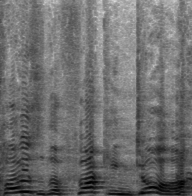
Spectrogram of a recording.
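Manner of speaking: yelled at full volume. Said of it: "I'm gonna go".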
